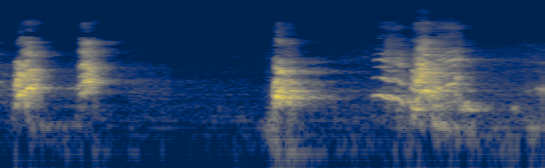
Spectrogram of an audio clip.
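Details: Golden retriever playfully pestering its mummy: two quick barks, a silent gap, then a louder bark and a longer drawn-out vocal burst, mixed with a woman's Marathi speech.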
